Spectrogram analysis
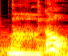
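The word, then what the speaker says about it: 馬告: 馬が告げると書いてマカオと言います。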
